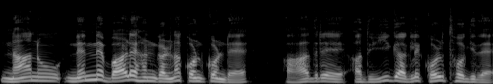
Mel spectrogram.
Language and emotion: Kannada, sad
